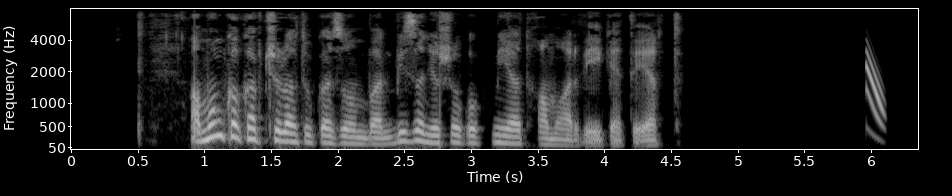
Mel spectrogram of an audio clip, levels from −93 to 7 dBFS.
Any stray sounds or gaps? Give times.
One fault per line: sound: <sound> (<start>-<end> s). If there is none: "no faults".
sound: chirp (6.0-6.1 s)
